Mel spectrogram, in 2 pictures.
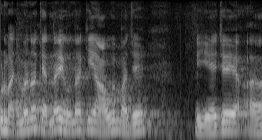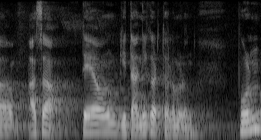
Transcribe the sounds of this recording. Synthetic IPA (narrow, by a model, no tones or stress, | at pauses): puːɳmad͡ʑmənat̪janːajewnakiːaʋujmad͡ʑʱe | jẽd͡ʑe | ə̰sat̪ẽãɡit̪aniːkəɾt̪ʰoləm̤əɽ̃uːn | puːɳ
